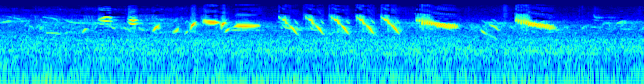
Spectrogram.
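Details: Wild European goldfinch at a roadside, eating the previous year's thistle seeds as spring approaches, giving breeding song: scattered twitters building into a rapid series of sharp descending chirps, then two long buzzy notes.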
